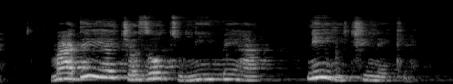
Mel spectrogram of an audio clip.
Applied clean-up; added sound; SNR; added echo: none; none; none; reverberation time 0.6 s.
